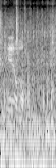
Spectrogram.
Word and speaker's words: Campbell: not CL no it's camel it's it's spelled Campbell but they pronounce it camel camel yeah look like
